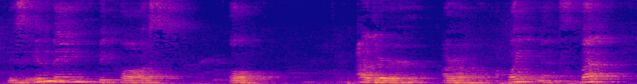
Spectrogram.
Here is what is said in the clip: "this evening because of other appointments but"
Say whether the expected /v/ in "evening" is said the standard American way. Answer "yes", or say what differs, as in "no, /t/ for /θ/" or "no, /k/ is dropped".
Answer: no, /v/ is dropped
